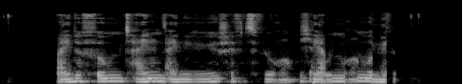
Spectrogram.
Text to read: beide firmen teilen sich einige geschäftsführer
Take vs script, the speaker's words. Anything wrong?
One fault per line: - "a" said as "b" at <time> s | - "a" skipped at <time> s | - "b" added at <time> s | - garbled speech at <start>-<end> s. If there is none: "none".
- "sich" skipped at 1.6 s
- garbled speech at 3.0-4.0 s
